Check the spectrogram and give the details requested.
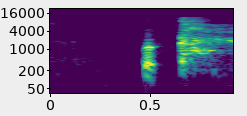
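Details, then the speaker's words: Adult with a lingering residual cough a week after the flu (jokingly called a smoker's cough): two short cough bursts, post-viral cough. "Sorry, we had the flu like last week, and that cough, just the residual cough, will not go away."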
